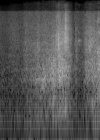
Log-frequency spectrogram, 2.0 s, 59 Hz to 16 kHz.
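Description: A heavy 12 V, 140 Ah lead-acid battery being dragged and turned by its handle across cardboard on the floor: a scraping slide that builds to its loudest about a second in, then fades.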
